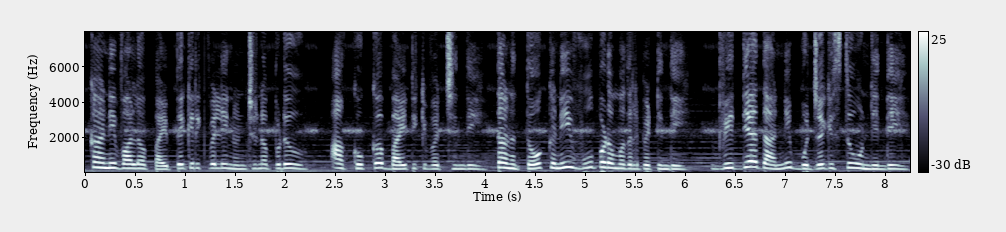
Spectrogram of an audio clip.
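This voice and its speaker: A woman narrator reading a scripted moral story for an animated video. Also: on the high side, quick pace, faint music behind.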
